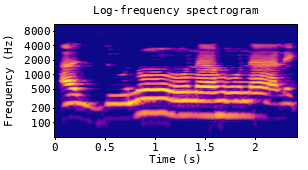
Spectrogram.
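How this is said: It runs straight on, with a short final vowel. The reciter continues without stopping. "Tapi kalau dibaca langsung"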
